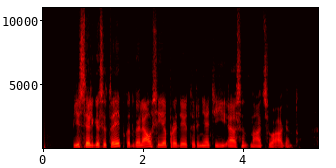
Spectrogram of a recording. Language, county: Lithuanian, Vilnius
